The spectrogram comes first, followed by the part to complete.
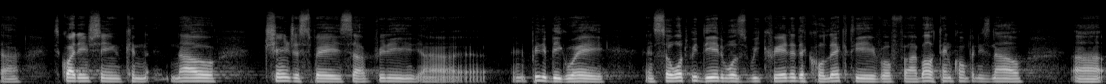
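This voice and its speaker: A man's voice: on the high side, warm tone. A man with an Israeli accent introducing his fund on a conference panel, hesitant with many fillers. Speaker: venture capital panelist. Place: conference hall stage. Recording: hall reverb.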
